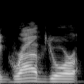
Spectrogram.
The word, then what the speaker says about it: gravure: She's what you call I'm pronouncing this correctly, a gravure idol, G-R-A-V-U-R-E model.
